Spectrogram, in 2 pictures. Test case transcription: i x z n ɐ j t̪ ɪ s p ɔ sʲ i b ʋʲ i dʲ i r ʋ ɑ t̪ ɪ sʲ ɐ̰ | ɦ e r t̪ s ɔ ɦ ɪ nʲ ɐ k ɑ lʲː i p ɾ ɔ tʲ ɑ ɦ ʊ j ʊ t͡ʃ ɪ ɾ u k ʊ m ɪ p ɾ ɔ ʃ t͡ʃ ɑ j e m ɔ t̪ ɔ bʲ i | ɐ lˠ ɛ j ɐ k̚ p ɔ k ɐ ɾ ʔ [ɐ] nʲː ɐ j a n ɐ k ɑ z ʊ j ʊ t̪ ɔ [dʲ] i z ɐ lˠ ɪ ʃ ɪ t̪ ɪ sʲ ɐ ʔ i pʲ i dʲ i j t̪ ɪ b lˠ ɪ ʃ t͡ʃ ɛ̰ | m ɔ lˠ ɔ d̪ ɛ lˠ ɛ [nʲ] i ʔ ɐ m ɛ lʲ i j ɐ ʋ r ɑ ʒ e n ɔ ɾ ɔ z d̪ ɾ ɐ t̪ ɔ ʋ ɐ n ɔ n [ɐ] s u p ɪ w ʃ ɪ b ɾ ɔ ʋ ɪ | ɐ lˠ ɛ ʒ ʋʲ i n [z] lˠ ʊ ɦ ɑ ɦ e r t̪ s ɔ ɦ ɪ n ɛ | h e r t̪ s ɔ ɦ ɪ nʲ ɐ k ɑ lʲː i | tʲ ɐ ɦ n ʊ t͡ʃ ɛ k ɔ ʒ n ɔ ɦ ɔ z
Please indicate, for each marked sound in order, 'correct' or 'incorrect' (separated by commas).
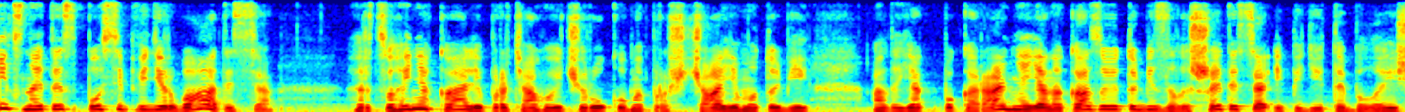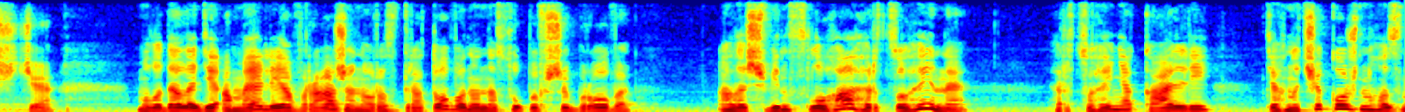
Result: incorrect, incorrect, incorrect, correct, incorrect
